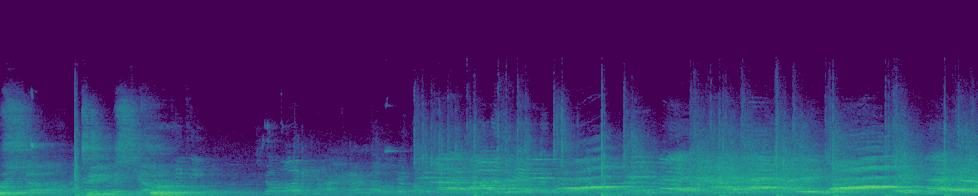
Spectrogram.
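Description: Voices calling out in an echoing gymnasium during a basketball game, with a basketball bouncing on the hardwood floor. The voices grow louder about halfway through.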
